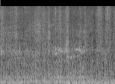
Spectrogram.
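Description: Faint outdoor ambience with light rustling and scraping as gloved hands pick up potatoes from dry soil.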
